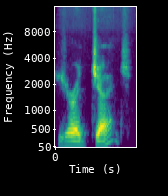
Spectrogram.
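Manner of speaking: very slow drawn-out disbelief; doubtful question. Retold or imitated. Bailiff doubting the badge, very slow incredulous. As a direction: stretch it, can't believe it. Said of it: "he says".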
